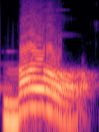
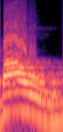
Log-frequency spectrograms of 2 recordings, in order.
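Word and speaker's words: bow: বিওডব্লিউ বো, বো, বো উচ্চারণ হলে তখন এটি নাউন হবে, তার অর্থ হবে ধনুক। তাহলে বো, বো উচ্চারণ হলে অর্থ হবে ধনুক। একটা এক্সাম্পল দিয়ে আমরা বুঝতে পারি, হি ইউজড এ বো টু শুট অ্যান অ্যারো। আবার বিওডব্লিউ উচ্চারণ হবে বাউ, বাউ, বাউ, বাউ উচ্চারণ হলে এটি ভার্ব হবে, তখন এর অর্থ হবে মাথা, মাথা নত করা।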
